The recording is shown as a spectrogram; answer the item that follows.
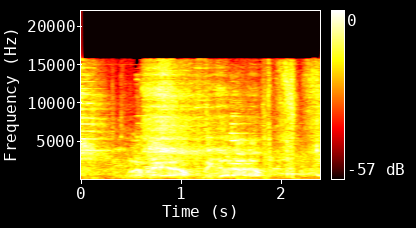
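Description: A voice making sounds without clear words, over background music with a steady, repeating low bass pulse.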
